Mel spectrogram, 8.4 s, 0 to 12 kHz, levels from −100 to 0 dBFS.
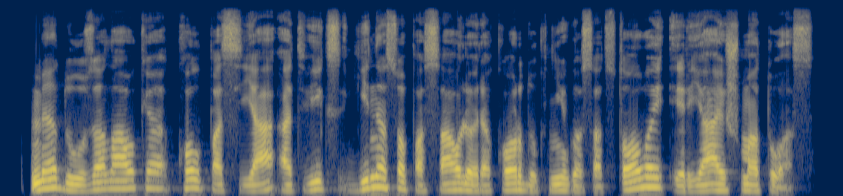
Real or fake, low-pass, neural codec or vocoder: real; 9.9 kHz; none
